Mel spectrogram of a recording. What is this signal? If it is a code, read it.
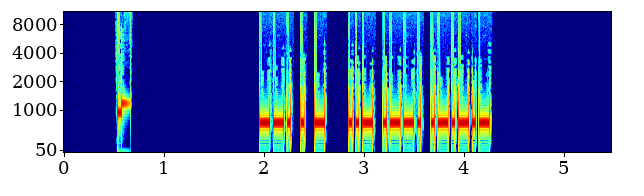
Morse code, heard as a keyed tone, about 34 wpm, 700 Hz. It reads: GET UP.
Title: A Sound Of Thunder 35wpm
